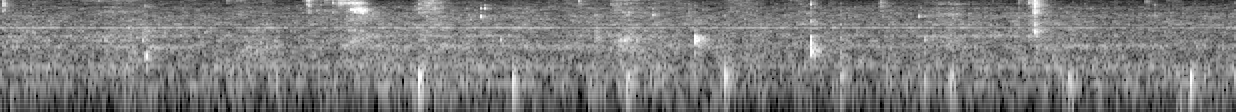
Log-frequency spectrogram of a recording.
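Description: Close-miked chewing of soft chocolate mousse cake: about a dozen irregular wet smacks and sticky mouth clicks.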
